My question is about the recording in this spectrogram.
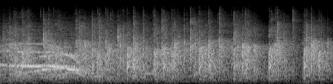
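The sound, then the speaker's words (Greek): Sitcom-style studio applause: a dense, steady crackle of many hands clapping at once with crowd cheering mixed in, loud and sustained for a few seconds, with a brief whistle-like whoop near the start. “Μπορούμε να βάλουμε και εδώ, παρακαλώ, ε, χειροκροτήματα από sitcom”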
